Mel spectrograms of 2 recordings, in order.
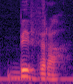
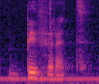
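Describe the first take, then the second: First: The word ends on a vowel with no t. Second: The word ends with an audible t sound. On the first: The speaker calls it right. "si on veut s'arrêter sur la ta, on va dire bidra" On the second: The speaker calls it wrong. "et non pas bidrat"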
